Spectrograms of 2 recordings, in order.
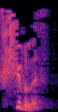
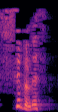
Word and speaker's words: Shibboleth: And as for those who cannot say Shibboleth and lay a pretty good stress on the H, but who pronounce it Sibboleth, let the frauds of the Jordan be taken and let them be put to death.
